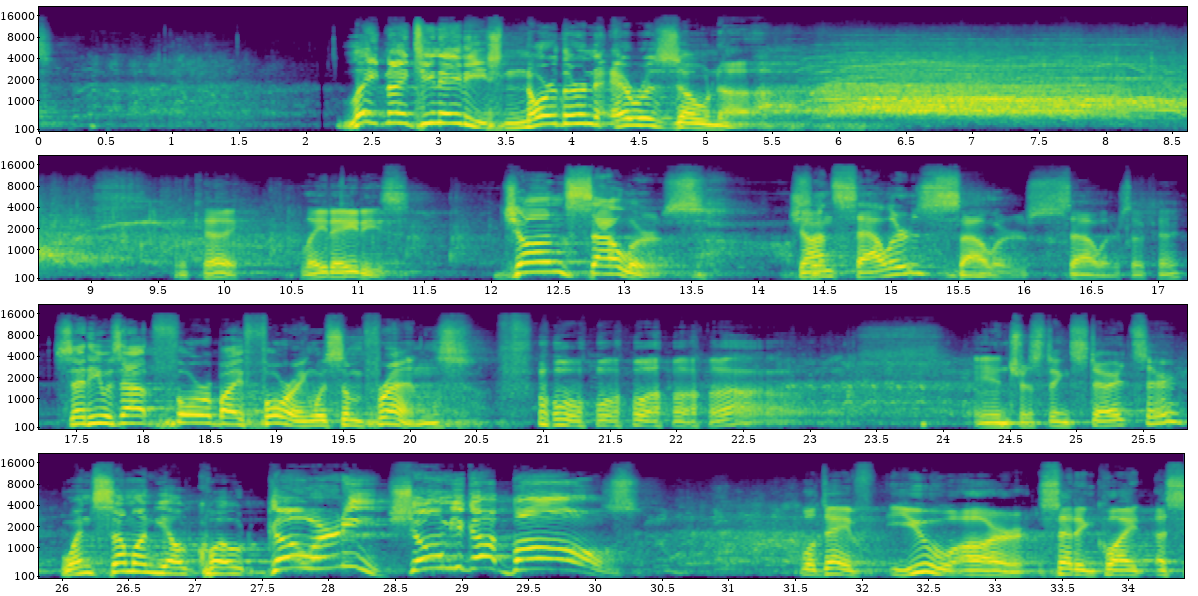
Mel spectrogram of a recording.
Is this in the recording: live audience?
yes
